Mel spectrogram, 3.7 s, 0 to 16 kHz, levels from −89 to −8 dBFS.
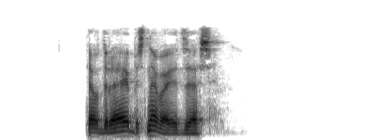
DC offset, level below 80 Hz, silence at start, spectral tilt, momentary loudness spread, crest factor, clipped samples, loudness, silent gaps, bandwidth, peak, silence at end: under 0.1%; -64 dBFS; 0.85 s; -4 dB/octave; 6 LU; 18 dB; under 0.1%; -16 LUFS; none; 7.8 kHz; 0 dBFS; 1.55 s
